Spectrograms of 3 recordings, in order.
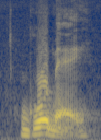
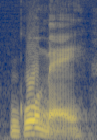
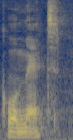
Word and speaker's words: gourmet: have glutton gluttony not gluten google not goggle gourmet gourmet the tea in this word is silent so i'm sure so people some people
